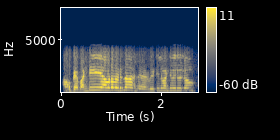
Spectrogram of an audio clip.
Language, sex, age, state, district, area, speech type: Malayalam, male, 45-60, Kerala, Idukki, rural, conversation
